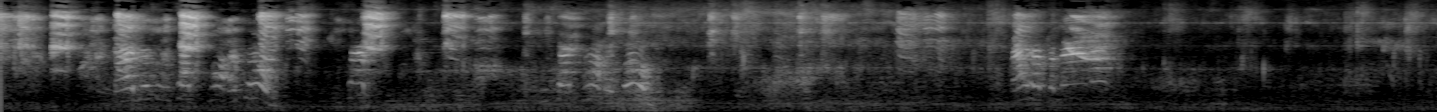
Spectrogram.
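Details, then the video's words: Pregnant mother monkey named Jane: a run of harsh, high squawks with ringing overtones comes in quick irregular bursts, then fades to scattered faint chirps and quiet background noise. "Pregnant Mom Jane showing surprise act such want to give a new life baby now, MONKEY SOUND"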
